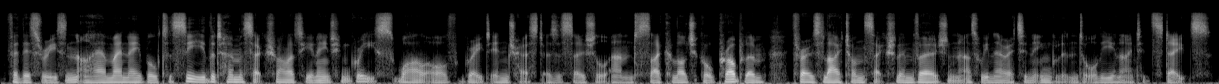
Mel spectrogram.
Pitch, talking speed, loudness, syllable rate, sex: 95 Hz, 175 wpm, -22 LUFS, 5.5 syllables/s, male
